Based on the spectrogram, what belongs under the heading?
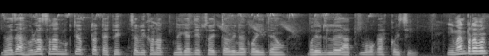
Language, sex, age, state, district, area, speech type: Assamese, female, 60+, Assam, Sivasagar, rural, read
